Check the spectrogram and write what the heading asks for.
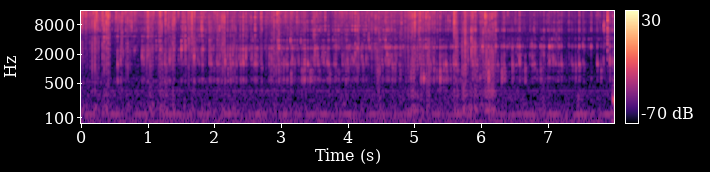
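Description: Hot water poured in a thin stream from a kettle onto coffee grounds in a metal pour-over dripper: a faint trickle with many small spatters and drips as the grounds are wetted.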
